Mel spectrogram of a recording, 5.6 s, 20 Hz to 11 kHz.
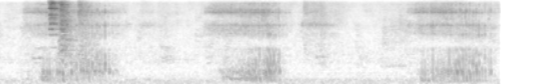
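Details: Sleeping toddler aged 1 year 4 months snoring: three slow, rough, rattly inhaled snores about 2 seconds apart.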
